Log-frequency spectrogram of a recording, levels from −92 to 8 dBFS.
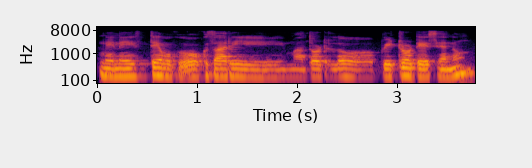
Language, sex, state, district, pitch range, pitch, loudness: Telugu, male, Andhra Pradesh, Anantapur, 130-140 Hz, 135 Hz, -18 LUFS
